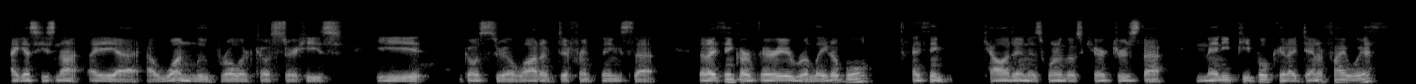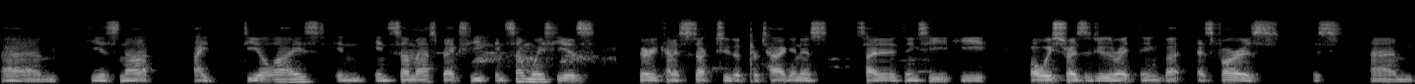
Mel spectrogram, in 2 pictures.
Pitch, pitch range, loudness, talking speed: 95 Hz, 85-100 Hz, -29 LUFS, 170 wpm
